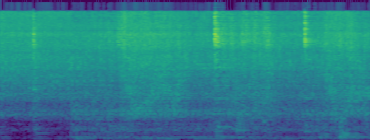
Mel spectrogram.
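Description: Pre-boiled country chicken sautéed in masala, a steady hiss of frying with occasional stirring strokes and a couple of light clinks against the pot.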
